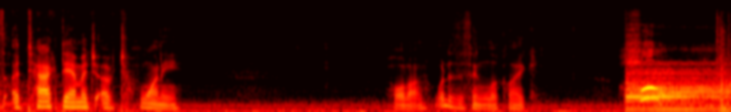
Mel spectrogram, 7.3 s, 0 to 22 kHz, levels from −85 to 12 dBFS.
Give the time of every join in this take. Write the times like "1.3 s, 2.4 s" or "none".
none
